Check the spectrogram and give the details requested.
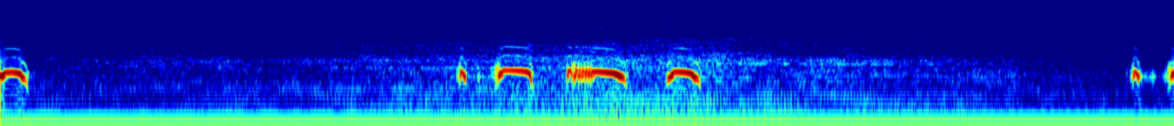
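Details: Lure spotted dove calling to entice wild birds: a single soft, rounded phrase of a short note and three hollow coos, the middle one longest, then silence before another phrase begins.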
